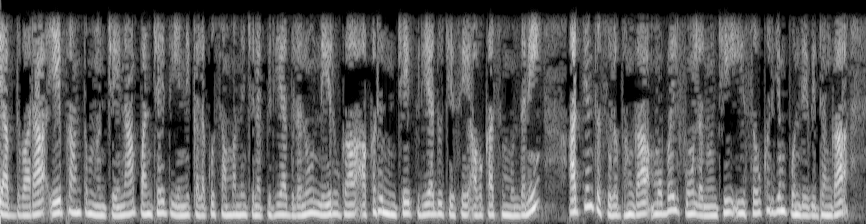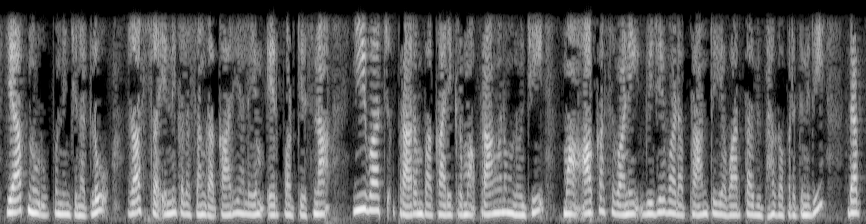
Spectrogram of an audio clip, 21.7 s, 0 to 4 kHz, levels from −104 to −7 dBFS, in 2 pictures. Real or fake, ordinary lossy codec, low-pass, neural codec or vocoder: real; AAC, 32 kbps; 3.6 kHz; none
